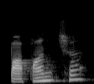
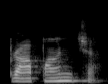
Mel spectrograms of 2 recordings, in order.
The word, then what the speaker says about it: papañca: these two terms about papancha and nippapancha. Actually, papancha is Pali word. In Sanskrit, it said prapancha. So Pali doesn't have a R to pronounce. Papancha. Sanskrit say prapancha, but it means I'm back return to the English.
